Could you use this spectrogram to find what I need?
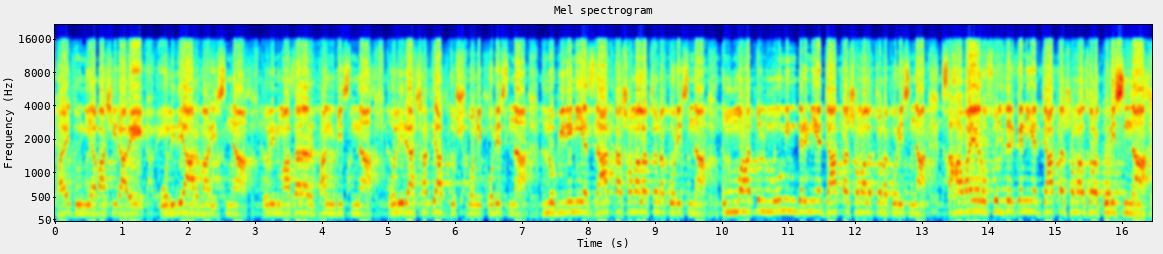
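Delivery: ordinary delivery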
